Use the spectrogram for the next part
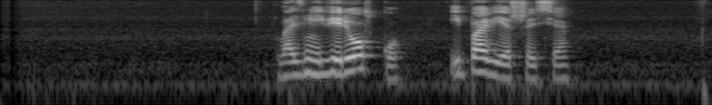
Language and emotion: Russian, angry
